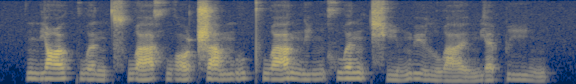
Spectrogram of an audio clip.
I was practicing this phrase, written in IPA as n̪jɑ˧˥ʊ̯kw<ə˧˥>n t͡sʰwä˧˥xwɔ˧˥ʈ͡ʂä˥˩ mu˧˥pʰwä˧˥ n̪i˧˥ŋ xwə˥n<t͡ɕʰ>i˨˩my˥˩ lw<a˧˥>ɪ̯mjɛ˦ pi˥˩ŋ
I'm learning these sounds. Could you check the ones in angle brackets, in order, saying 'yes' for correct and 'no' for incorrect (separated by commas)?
no, yes, no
